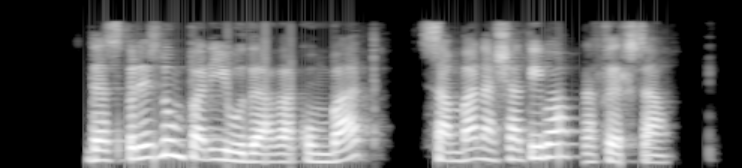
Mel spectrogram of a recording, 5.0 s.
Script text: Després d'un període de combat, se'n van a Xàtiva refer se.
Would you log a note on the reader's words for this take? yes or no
no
